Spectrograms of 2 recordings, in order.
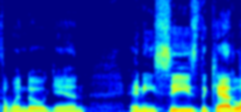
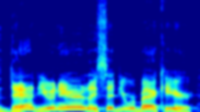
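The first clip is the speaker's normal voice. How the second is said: calling out as Hank; 8 semitones higher than usual. Retold or imitated. Son calling for his dad.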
